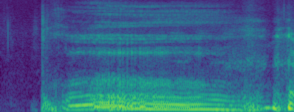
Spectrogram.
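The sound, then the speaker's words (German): A person imitates a tractor engine with one sustained, low, groaning hum lasting about two seconds. The pitch stays fairly steady before it sputters out at the end. “Oh, der hat aber keinen Sprit mehr, der Traktor.”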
